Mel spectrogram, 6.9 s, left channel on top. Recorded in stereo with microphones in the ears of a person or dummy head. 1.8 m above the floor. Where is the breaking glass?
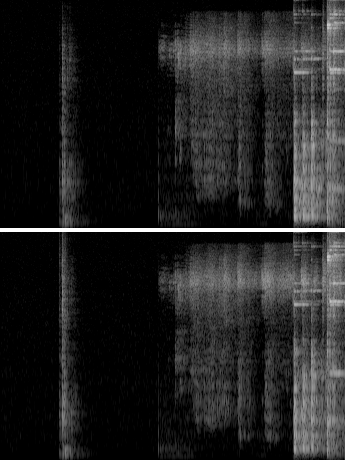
Centre (ahead or behind), 1.7 m.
